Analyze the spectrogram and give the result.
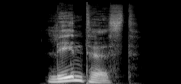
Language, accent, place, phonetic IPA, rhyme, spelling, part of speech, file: German, Germany, Berlin, [ˈleːntəst], -eːntəst, lehntest, verb, De-lehntest.ogg
- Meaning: inflection of lehnen: 1. second-person singular preterite 2. second-person singular subjunctive II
